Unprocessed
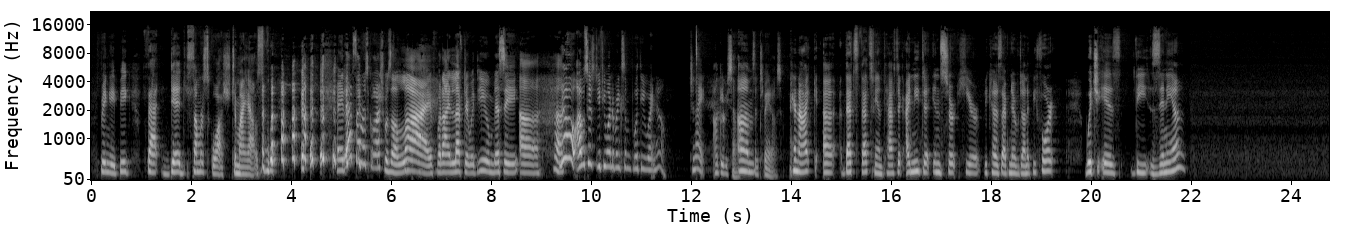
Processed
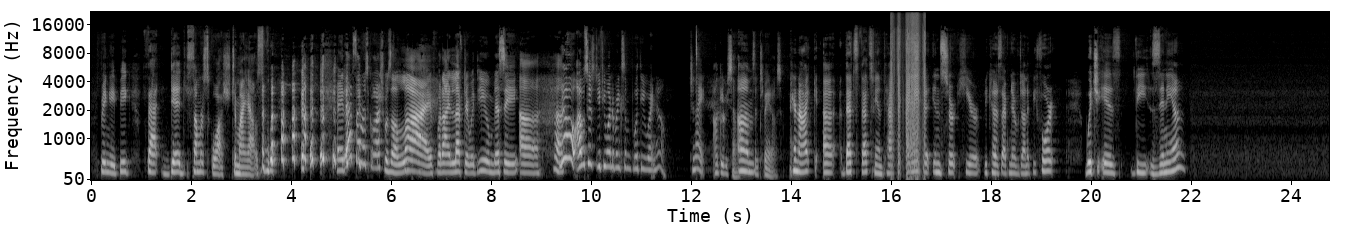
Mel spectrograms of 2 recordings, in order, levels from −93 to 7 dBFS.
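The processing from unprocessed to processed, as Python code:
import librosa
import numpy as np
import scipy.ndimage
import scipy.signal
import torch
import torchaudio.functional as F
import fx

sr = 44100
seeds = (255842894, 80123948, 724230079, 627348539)

y = fx.spec_flatten(x, sr, power=0.24, at=(15.97, 16.67), fade=0.02)
y = fx.peak_eq(y, sr, hz=250.0, db=-7.0, octaves=2.7, at=(18.08, 18.97))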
